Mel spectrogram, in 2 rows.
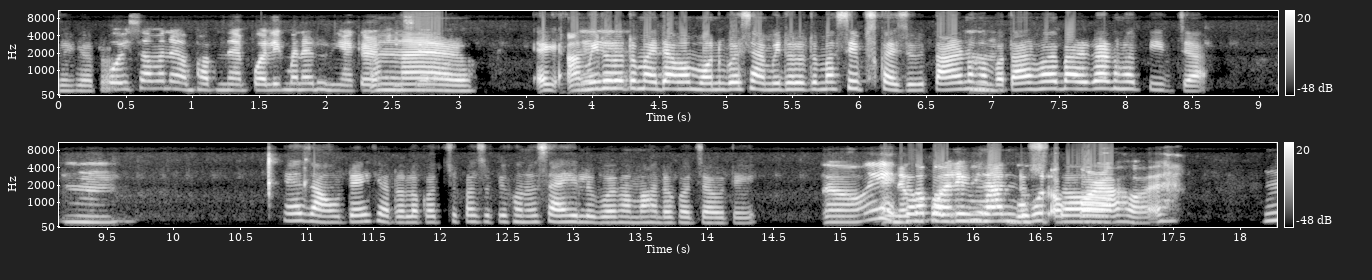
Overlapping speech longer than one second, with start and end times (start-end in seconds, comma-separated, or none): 15.4-17.1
